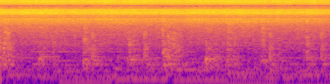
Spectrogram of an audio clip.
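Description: Sundal sautéing in a pan with coriander leaves sprinkled on top, a loud steady hiss of steam and sizzle with rhythmic stirring scrapes, close up with no talk.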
